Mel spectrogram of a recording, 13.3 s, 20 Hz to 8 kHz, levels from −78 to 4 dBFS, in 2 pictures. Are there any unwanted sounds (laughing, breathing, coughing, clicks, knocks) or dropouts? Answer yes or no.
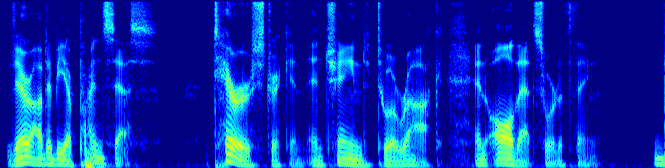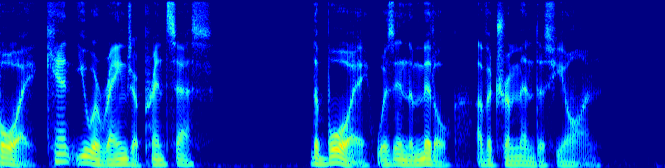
no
